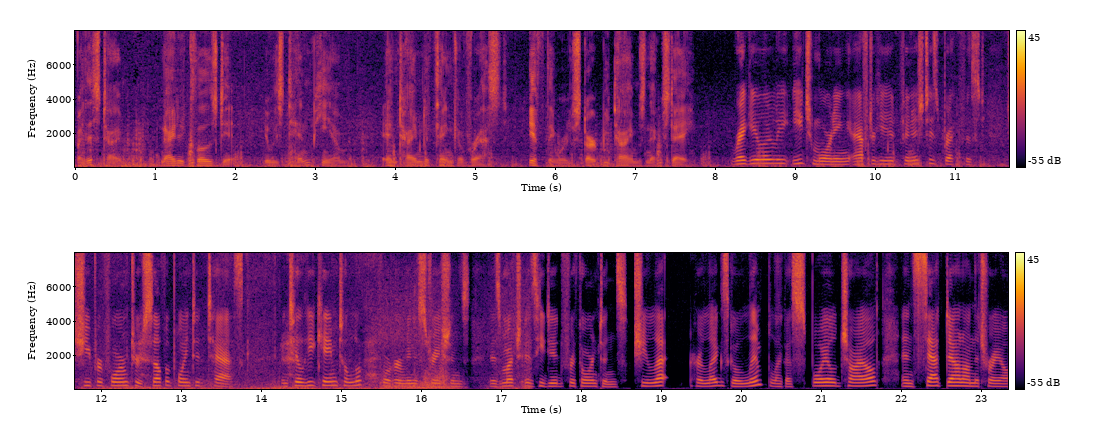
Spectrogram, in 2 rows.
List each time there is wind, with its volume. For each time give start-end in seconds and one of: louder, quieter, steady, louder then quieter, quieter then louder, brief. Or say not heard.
0.0-17.4 quieter then louder.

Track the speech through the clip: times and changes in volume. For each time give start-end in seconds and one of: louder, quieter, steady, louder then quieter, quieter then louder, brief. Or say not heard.
0.0-23.2 steady.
